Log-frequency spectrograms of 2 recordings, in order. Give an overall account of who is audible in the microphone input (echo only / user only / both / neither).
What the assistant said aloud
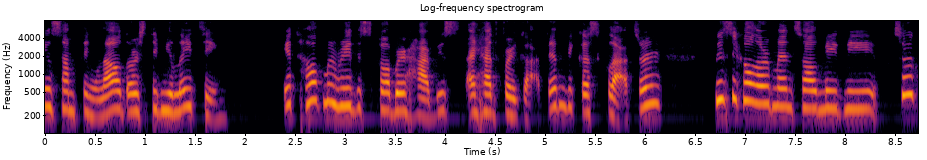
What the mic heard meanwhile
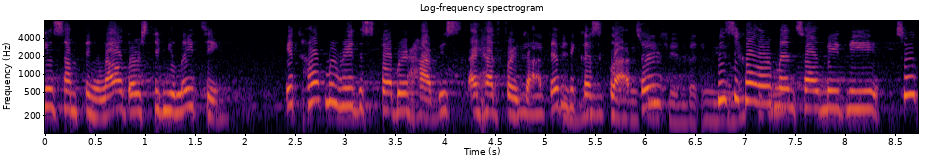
both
